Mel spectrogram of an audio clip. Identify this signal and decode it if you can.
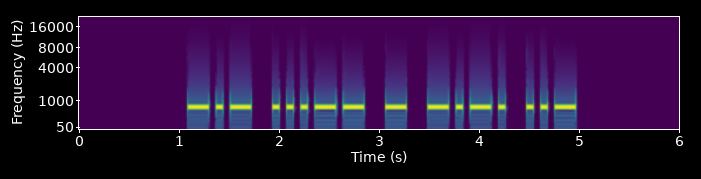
Morse code, heard as a keyed tone, about 17 wpm, 700 Hz. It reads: K3TCU
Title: NA SOTA Chaser Callsigns 17wpm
